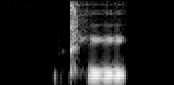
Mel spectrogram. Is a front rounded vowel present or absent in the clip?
present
